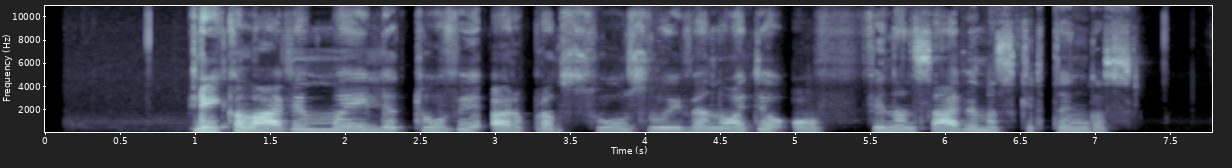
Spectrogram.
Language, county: Lithuanian, Vilnius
